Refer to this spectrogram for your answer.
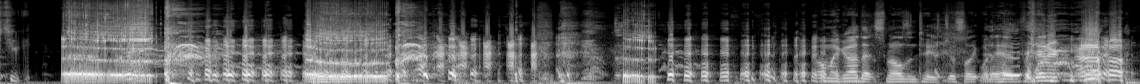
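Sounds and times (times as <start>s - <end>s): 
speech: 0.1s - 4.9s, 6.7s - 11.3s
loud burp after drinking Sprite: 0.6s - 2.1s, 3.0s - 4.3s, 6.1s - 6.7s
laughter: 1.6s - 11.3s.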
